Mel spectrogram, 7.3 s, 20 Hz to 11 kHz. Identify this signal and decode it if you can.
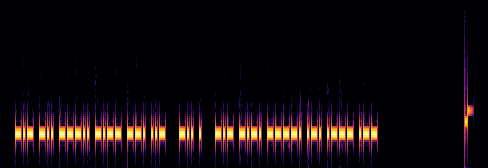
Morse code, heard as a keyed tone, about 37 wpm, 700 Hz. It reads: KD8YGU DE KC9RJW
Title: USA Callsign DE Callsign - 6 Characters - 40wpm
